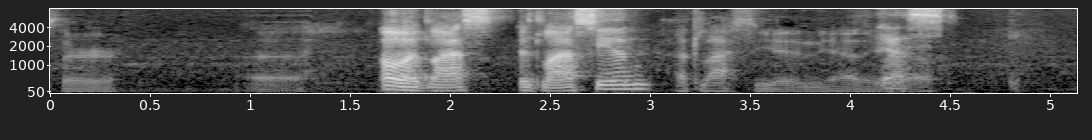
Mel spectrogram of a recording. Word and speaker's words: Atlassian: So yeah, I got this graphic from Altissan. I don't even know how to pronounce their Oh, Atlassian.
